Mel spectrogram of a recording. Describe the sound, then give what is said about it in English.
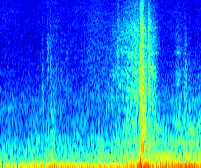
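A car accelerating hard uphill with three people aboard, heard as a steady low engine and road rumble with a brief thump partway through. “Yeah, so we'll do three people. We're going uphill a little bit. But let's go see what this thing accelerates”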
